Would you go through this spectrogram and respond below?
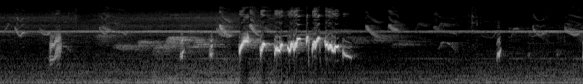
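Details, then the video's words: Red-whiskered bulbul morning song for training wild-caught young birds: after quiet scattered chirps, a sudden rapid run of about eight bright warbled notes lasting one second, then faint calls and a steady high whine. "luyện cho chào mào bổi hót"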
